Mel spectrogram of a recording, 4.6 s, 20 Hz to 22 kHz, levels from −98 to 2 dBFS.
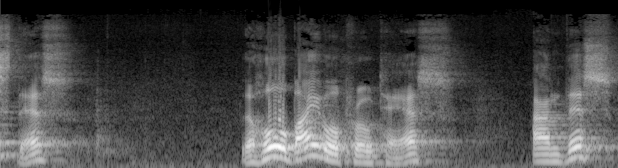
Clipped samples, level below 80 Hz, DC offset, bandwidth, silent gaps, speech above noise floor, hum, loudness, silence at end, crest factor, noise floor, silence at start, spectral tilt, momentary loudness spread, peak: under 0.1%; -56 dBFS; under 0.1%; 13 kHz; none; 41 dB; none; -14 LUFS; 0 s; 16 dB; -55 dBFS; 0 s; -5.5 dB/octave; 20 LU; 0 dBFS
